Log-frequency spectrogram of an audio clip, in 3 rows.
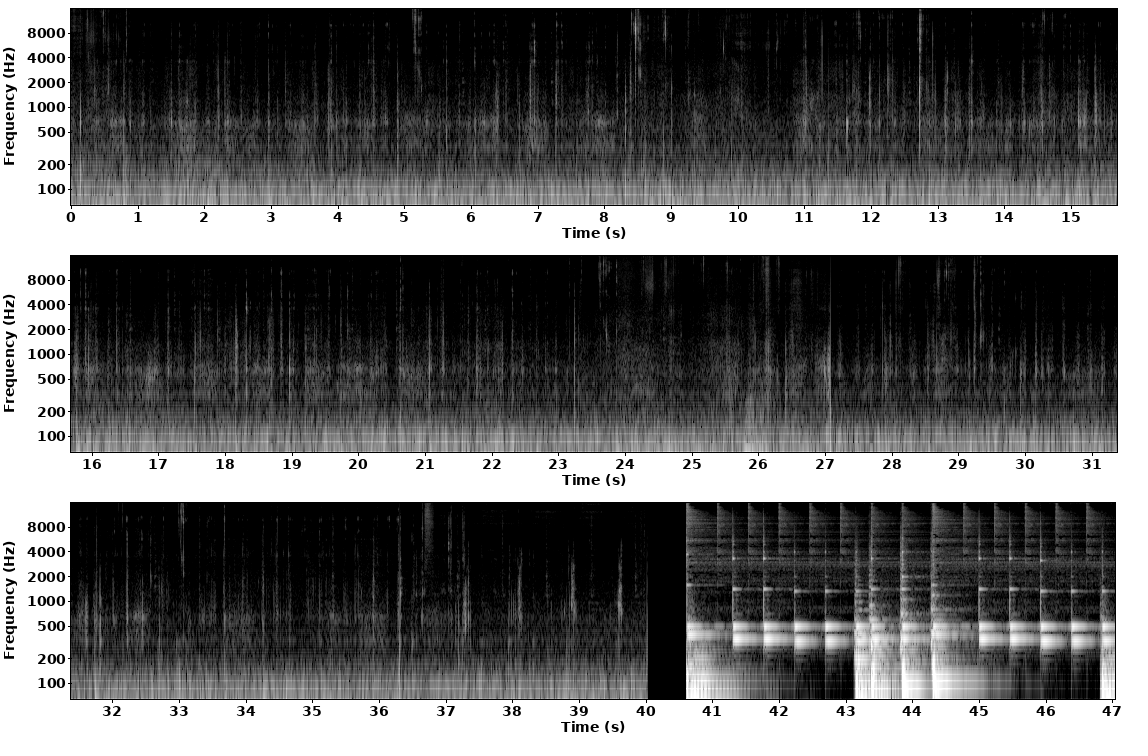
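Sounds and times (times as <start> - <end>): chewing crunchy pastry: 0.0 - 40.1.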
